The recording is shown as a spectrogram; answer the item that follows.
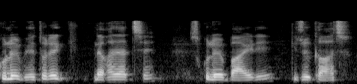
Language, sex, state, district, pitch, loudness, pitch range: Bengali, male, West Bengal, Alipurduar, 115 Hz, -17 LUFS, 110-135 Hz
